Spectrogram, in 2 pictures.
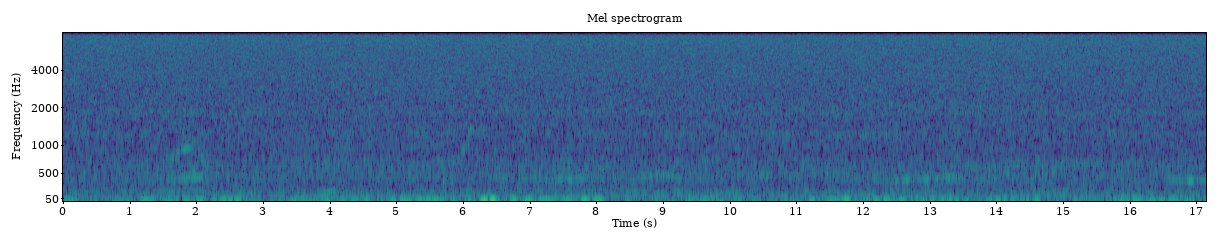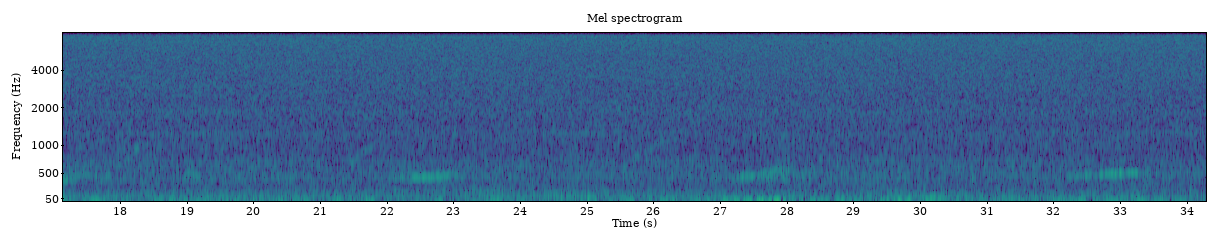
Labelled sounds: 1.6	2.0	humpback whale, 0.80 to 1.0 kHz

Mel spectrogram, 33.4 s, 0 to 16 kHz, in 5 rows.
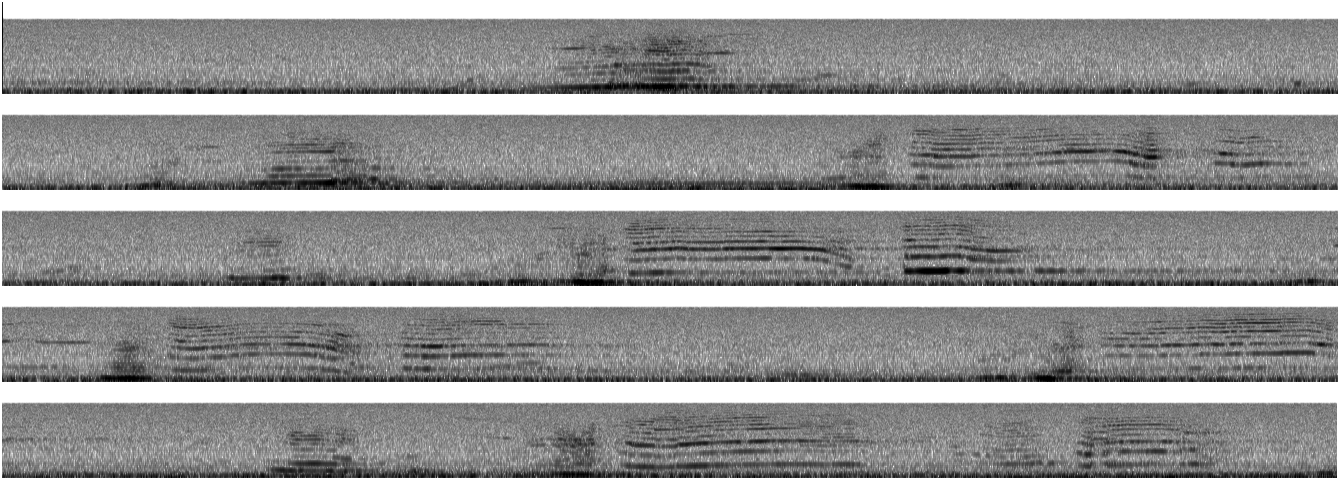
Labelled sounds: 2.7	3.7	humpback whale, 0.80 to 2.6 kHz
8.0	9.5	humpback whale, 0.80 to 3.0 kHz
10.9	13.2	humpback whale, 0.90 to 4.6 kHz
14.5	14.8	humpback whale, 2.1 to 2.3 kHz
16.5	18.5	humpback whale, 0.80 to 4.5 kHz
20.2	20.5	humpback whale, 1.8 to 2.0 kHz
20.8	22.8	humpback whale, 0.86 to 4.8 kHz
25.5	26.8	humpback whale, 1.1 to 6.0 kHz
29.3	32.9	humpback whale, 0.83 to 5.1 kHz

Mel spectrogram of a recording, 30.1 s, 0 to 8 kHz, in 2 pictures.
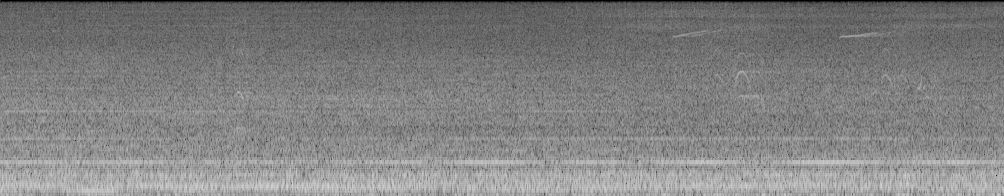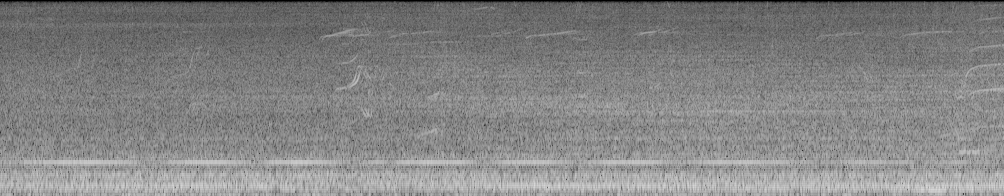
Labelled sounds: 9.9	11.4	killer whale, southern resident, 1.6 to 6.9 kHz
12.5	13.4	killer whale, southern resident, 4.6 to 5.0 kHz
19.8	20.7	killer whale, southern resident, 1.3 to 5.6 kHz
22.8	23.9	killer whale, southern resident, 1.8 to 5.7 kHz
24.5	25.2	killer whale, southern resident, 4.8 to 5.5 kHz
28.6	29.3	killer whale, southern resident, 4.2 to 6.0 kHz

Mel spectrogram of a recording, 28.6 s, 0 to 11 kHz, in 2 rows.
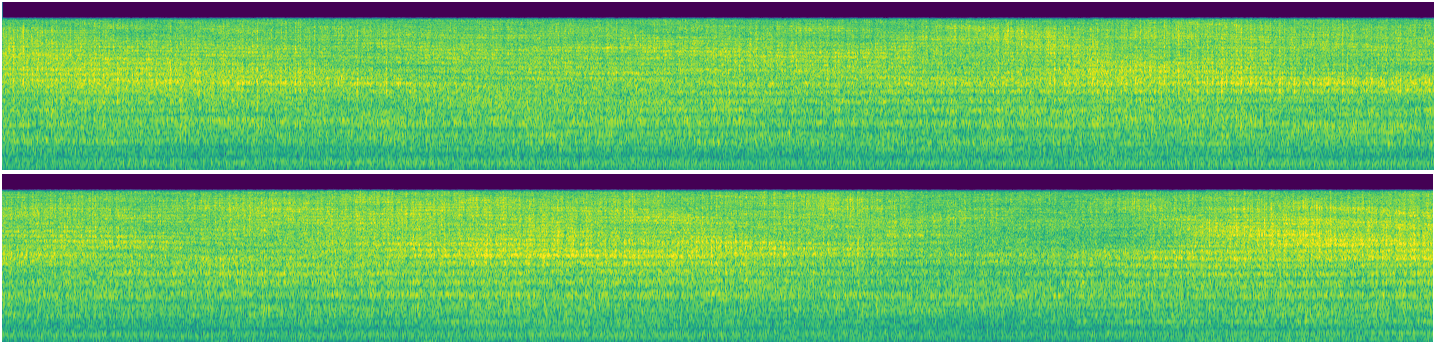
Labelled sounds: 4.6	5.5	vessel noise, 2.2 to 4.8 kHz
9.3	9.5	vessel noise, 5.0 to 5.2 kHz
15.4	15.7	vessel noise, 1.3 to 1.6 kHz
20.7	20.9	vessel noise, 4.4 to 4.6 kHz
21.5	21.7	vessel noise, 2.7 to 2.8 kHz

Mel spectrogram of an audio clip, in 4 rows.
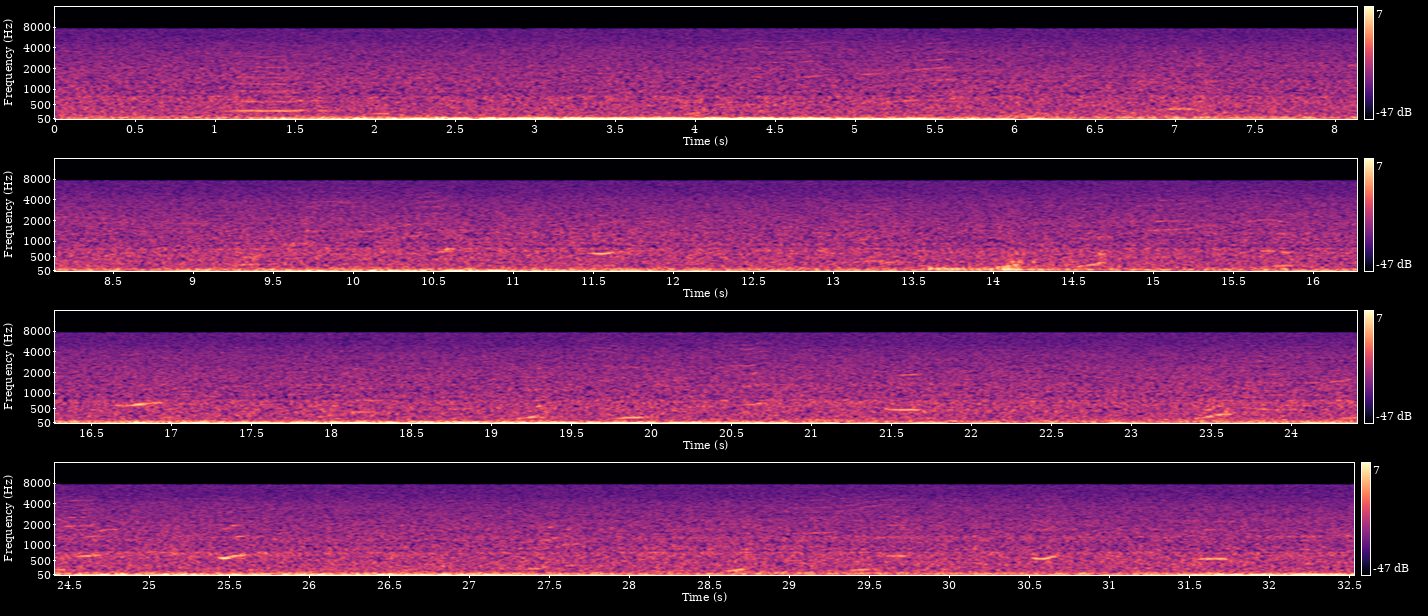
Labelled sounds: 5.4	5.6	humpback whale, 1.9 to 2.1 kHz

